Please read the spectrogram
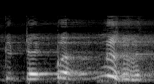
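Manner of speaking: very slow, stretched-out words; drawn-out emphasis. Real, not acted. Preacher marvels at a huge fee cut, drawn-out emphasis. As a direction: drag out each syllable for effect.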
